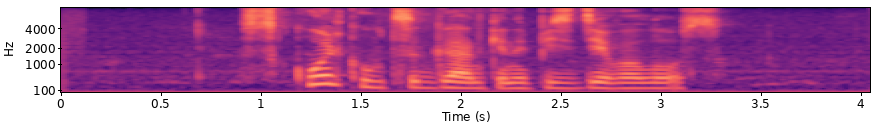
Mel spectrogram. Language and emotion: Russian, neutral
